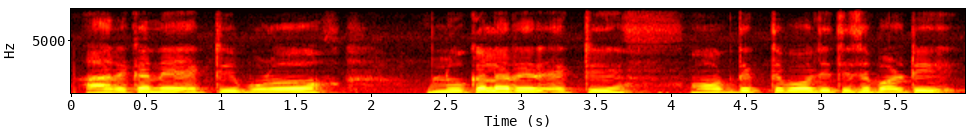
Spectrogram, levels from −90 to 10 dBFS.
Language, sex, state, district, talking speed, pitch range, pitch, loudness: Bengali, male, Assam, Hailakandi, 130 wpm, 175-190 Hz, 185 Hz, -16 LUFS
